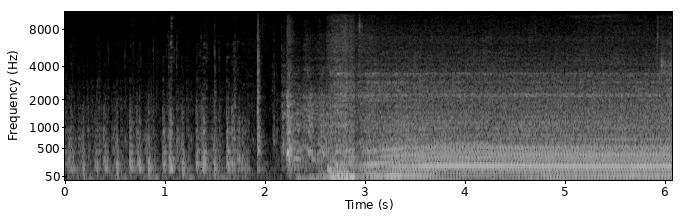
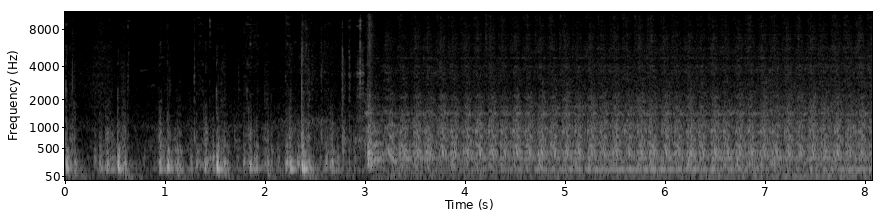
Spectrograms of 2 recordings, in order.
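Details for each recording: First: Peugeot 205 after fitting new spark plugs, choke pulled, pedal pumped a little: brief cranking, catches quickly and settles into a steady even idle; starting better than before. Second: Peugeot 205 before plug change: uneven cranking about three seconds before catching to a low idle; hard starting, old spark plugs found with black crust (fouled).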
